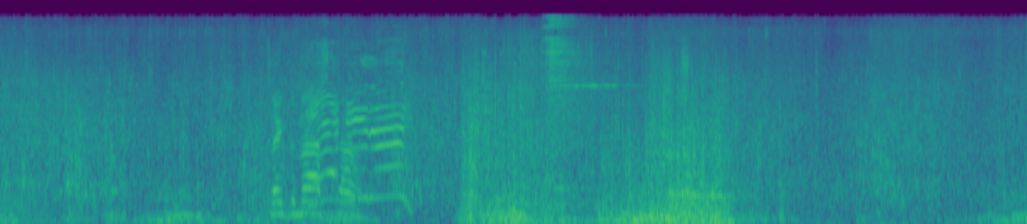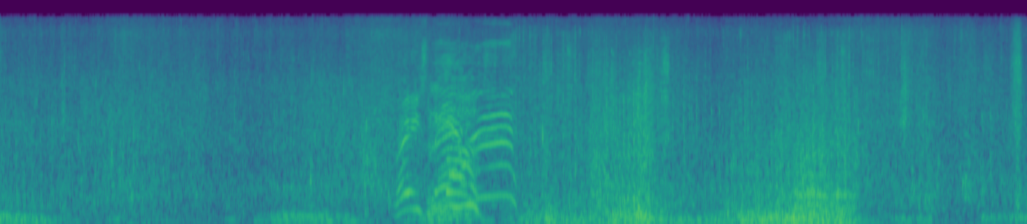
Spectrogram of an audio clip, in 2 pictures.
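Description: Oars splash into the water in slow, regular strokes.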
